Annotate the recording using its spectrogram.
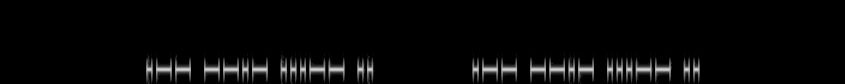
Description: Morse code, heard as a keyed tone, about 25 wpm, 700 Hz. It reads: WQ3I WQ3I
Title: USA Call Signs - 4 Characters - Repeated 2x - 25wpm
